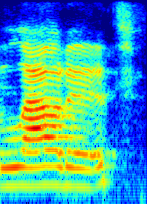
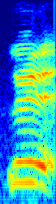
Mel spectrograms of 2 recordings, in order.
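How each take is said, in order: First: The first syllable rhymes with 'loud'. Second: The first syllable rhymes with 'food'. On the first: The speaker calls it wrong. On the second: The speaker calls it right.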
